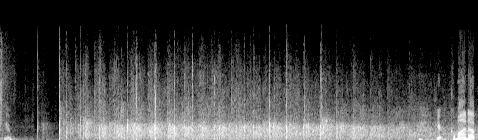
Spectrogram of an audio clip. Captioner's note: applause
